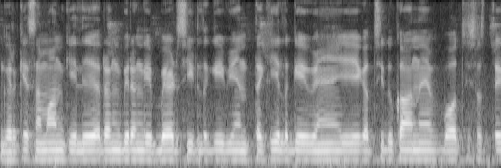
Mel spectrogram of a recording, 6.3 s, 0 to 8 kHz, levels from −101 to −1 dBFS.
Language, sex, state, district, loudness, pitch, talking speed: Hindi, male, Rajasthan, Bikaner, -16 LUFS, 110 Hz, 240 wpm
